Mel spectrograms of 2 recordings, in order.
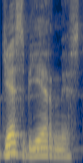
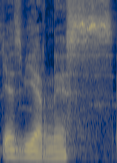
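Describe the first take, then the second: First: Said in the usual way. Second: Slow, softer, drowsy repeat; drifting off to sleep; nodding off. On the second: Real, not acted. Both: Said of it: "me estoy quedando dormido también".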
